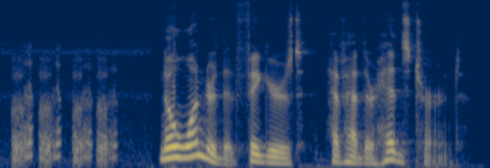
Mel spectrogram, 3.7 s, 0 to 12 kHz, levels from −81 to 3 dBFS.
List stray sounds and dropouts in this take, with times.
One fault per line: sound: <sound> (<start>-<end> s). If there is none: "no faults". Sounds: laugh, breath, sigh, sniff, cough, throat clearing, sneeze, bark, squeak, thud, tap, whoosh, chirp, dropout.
sound: laugh (0.1-0.9 s)
sound: dropout (2.2-2.2 s)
